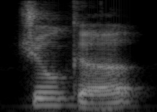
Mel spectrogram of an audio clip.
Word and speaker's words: Zhuge: Note that his last name is 2 syllables, Zhuge, rather than the more common one-syllable Chinese last name.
